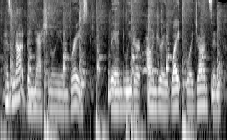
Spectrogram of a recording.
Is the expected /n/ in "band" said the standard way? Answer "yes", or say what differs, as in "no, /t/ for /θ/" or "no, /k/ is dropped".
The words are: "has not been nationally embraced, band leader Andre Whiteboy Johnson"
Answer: yes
